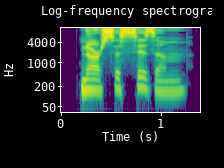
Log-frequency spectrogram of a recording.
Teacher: In US, stress nar. In UK, stress na.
